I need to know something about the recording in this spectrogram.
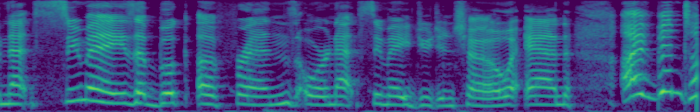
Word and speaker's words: Natsume: book of friends or nsum Jen show and I've been told that I've been saying it wrong I call it netsi when it's nsum look y'all if you've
